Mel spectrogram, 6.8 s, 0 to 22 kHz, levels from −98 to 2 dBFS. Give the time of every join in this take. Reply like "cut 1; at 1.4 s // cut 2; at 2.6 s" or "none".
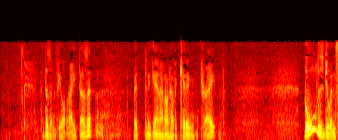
cut 1; at 4.0 s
